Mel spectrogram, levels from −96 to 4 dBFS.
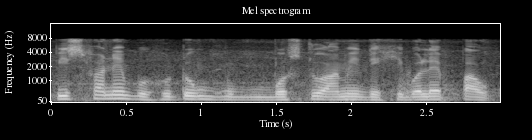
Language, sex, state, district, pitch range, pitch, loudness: Assamese, male, Assam, Sonitpur, 125-145 Hz, 130 Hz, -16 LUFS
